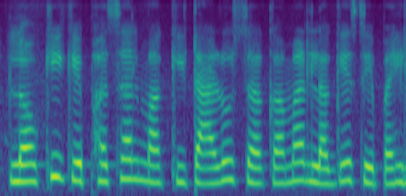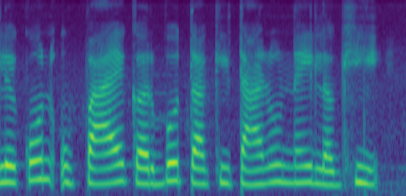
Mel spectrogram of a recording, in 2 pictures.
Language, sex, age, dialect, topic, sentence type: Chhattisgarhi, female, 18-24, Northern/Bhandar, agriculture, question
